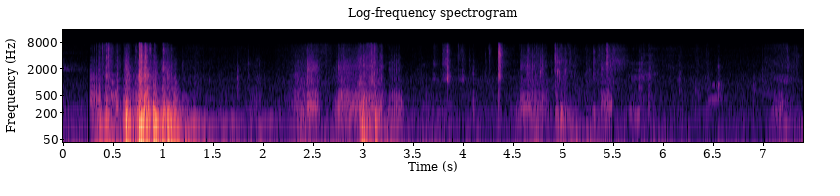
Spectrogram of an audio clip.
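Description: Handling noise from a car seat being worked free and lifted out of a car: heavy thumps and rustling, loudest about a second in and again near the three-second mark, with scattered sharp plastic clicks in between.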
